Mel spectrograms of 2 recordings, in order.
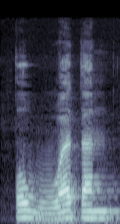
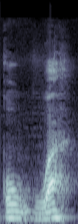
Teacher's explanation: اگر آخر میں تا آتی ہے تو اسے ہا ساکنہ سے بدل دیتے ہیں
